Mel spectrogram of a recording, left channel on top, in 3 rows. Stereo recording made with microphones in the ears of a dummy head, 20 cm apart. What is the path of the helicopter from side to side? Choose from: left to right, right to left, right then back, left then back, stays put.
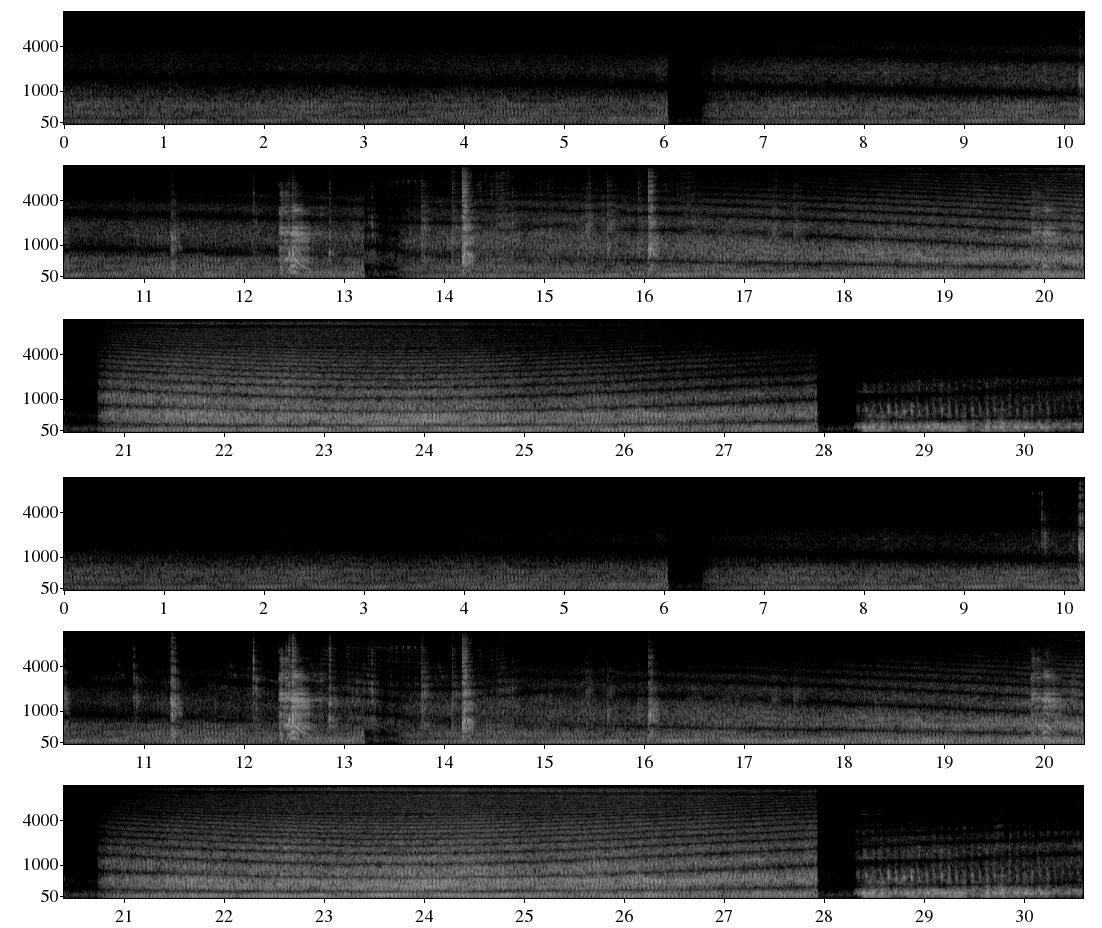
left to right.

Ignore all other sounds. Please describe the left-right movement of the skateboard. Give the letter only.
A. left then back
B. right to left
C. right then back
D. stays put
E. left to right
B.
